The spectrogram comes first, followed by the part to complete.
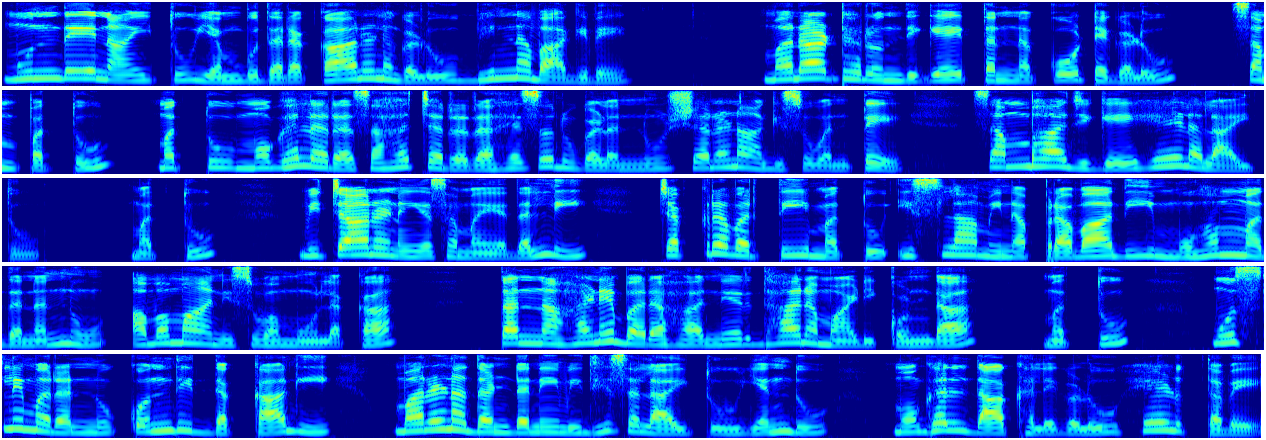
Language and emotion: Kannada, neutral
